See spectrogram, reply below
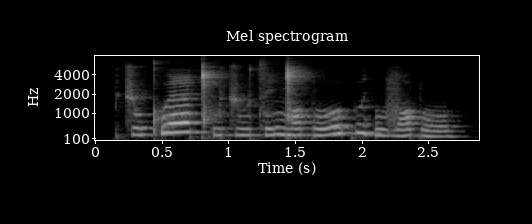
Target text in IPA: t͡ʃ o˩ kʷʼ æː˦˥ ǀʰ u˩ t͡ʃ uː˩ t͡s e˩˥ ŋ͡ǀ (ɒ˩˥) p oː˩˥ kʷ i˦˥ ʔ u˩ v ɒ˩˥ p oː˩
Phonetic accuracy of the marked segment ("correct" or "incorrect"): correct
